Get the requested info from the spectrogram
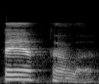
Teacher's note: e na pétala a sílaba que a gente fala com mais a gente pronuncia ela mais forte é a pé né a sílaba pé e ela é a antepenúltima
